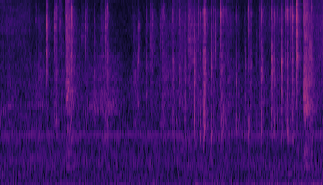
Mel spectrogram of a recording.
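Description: Rapid, irregular clicking of keys on a computer keyboard, close and steady for a few seconds, with no voices, over a low background hum.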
